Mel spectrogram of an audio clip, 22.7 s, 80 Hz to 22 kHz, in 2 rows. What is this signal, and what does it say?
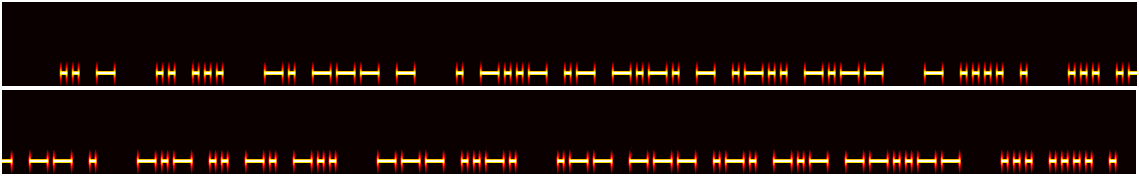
Morse code, heard as a keyed tone, about 21 wpm, 700 Hz. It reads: IT IS NOT EXACTLY THE SAME KIND OF WORK, SHE
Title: Sentences from Top 1000 Words - Review Part 6 - 20wpm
